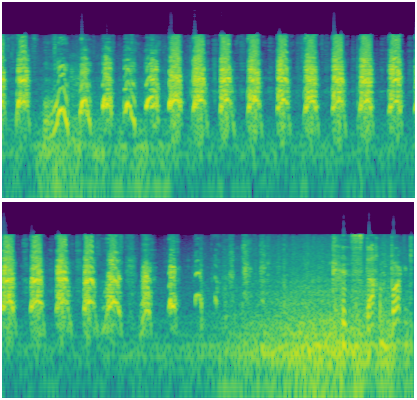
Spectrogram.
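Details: Yorkshire Terrier puppy and dorkie travelling by car in Lancaster County, barking at Amish people. About twenty sharp, evenly spaced barks come roughly three per second, then stop, leaving engine rumble and faint voices.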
